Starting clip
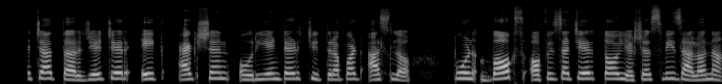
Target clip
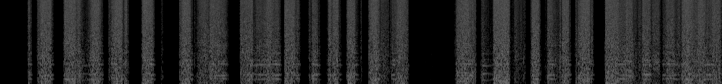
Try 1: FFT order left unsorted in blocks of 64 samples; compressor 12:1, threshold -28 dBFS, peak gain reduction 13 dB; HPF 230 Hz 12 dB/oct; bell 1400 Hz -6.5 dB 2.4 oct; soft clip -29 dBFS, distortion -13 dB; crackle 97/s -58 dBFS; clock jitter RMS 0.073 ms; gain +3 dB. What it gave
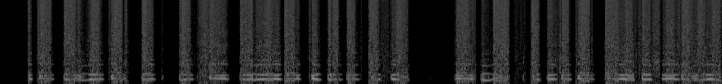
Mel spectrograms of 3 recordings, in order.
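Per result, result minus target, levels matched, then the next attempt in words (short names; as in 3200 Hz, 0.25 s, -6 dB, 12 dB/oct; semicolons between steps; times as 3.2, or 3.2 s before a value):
compressor: peak gain reduction +13 dB; 250 Hz band +9.5 dB
FFT order left unsorted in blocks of 64 samples; HPF 230 Hz 12 dB/oct; bell 1400 Hz -6.5 dB 2.4 oct; soft clip -29 dBFS, distortion -6 dB; crackle 97/s -58 dBFS; clock jitter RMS 0.073 ms; gain +3 dB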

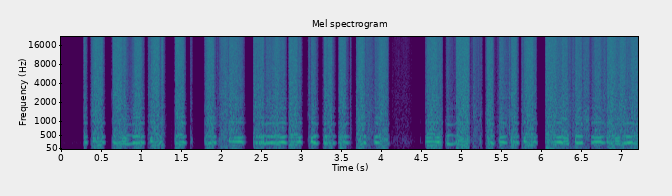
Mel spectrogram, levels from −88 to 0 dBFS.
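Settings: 250 Hz band +9.0 dB
FFT order left unsorted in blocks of 64 samples; HPF 690 Hz 12 dB/oct; bell 1400 Hz -6.5 dB 2.4 oct; soft clip -29 dBFS, distortion -6 dB; crackle 97/s -58 dBFS; clock jitter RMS 0.073 ms; gain +3 dB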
